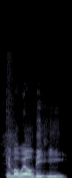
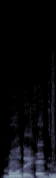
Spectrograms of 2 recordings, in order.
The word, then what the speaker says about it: Molde: It's like uh M-O-L-D-E. It's like, "Okay, this is a mold town." Yeah, no, it's Molde.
